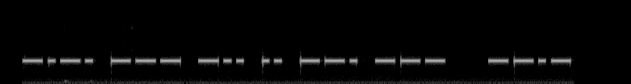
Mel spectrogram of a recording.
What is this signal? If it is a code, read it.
Morse code, heard as a keyed tone, about 19 wpm, 1120 Hz. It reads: CODIGO Q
